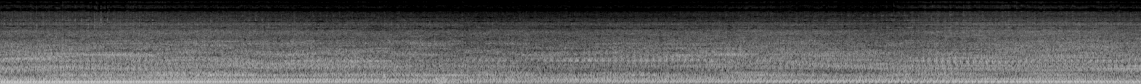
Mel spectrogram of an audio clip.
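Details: 40 kW John Deere diesel generator trailer at 3722 hours: steady, even low diesel rumble with a constant beat, no knocks or misses; normal, smooth idle.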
